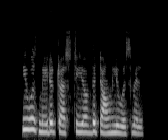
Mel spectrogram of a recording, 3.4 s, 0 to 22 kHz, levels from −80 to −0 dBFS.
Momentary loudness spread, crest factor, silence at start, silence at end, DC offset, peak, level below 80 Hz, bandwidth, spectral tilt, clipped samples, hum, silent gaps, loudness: 11 LU; 16 dB; 0.45 s; 0.5 s; under 0.1%; -10 dBFS; -80 dBFS; 7.4 kHz; -7 dB/octave; under 0.1%; none; none; -24 LUFS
